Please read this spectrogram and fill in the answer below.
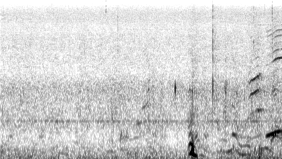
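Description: Faint outdoor background with no clear source, broken by one brief vocal sound a little under three seconds in.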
